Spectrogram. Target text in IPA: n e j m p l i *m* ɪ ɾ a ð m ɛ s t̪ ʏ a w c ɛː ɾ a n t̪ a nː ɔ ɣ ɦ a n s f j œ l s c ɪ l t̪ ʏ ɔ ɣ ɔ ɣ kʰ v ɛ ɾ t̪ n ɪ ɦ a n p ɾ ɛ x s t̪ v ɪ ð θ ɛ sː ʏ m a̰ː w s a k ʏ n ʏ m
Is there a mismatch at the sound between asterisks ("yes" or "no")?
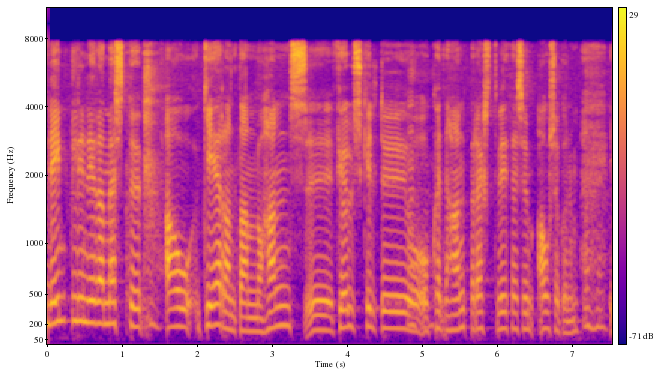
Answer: yes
